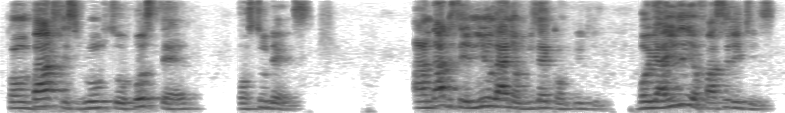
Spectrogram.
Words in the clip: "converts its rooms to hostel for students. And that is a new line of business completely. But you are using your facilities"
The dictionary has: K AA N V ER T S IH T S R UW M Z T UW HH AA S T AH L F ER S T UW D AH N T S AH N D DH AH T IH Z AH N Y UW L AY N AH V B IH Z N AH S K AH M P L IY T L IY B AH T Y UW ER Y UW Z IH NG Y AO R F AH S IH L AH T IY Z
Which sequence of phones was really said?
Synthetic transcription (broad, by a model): K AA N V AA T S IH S R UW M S T UW HH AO S T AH L F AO S T UW D AH N T S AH N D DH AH T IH S AH N Y UW L AY N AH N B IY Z AH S K AH M P L IY T L IY B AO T Y UW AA Y UW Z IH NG Y AO F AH S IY L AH T IY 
